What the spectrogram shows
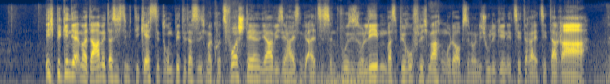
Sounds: Speech, Vehicle

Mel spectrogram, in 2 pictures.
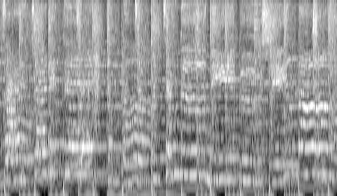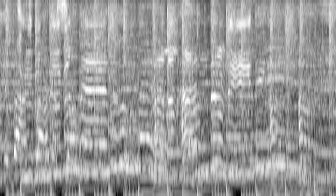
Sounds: Music

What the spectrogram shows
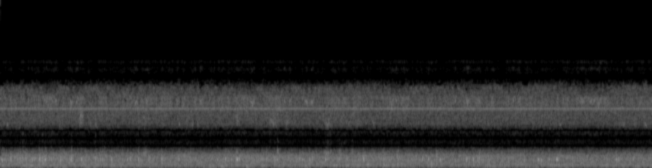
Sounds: Speech

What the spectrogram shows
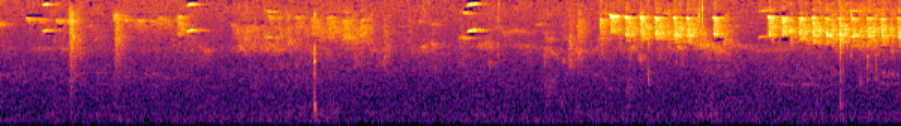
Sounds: Speech

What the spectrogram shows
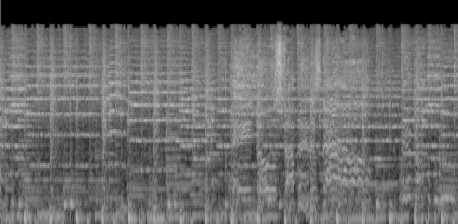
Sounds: Music

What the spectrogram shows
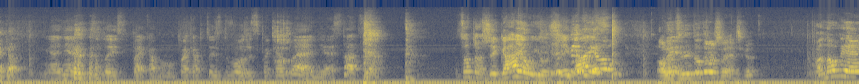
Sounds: Speech

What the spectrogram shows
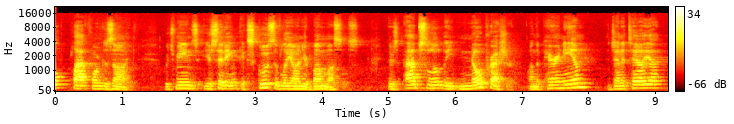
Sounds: Speech

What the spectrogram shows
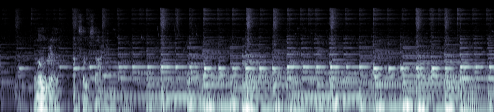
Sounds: Speech, Music

